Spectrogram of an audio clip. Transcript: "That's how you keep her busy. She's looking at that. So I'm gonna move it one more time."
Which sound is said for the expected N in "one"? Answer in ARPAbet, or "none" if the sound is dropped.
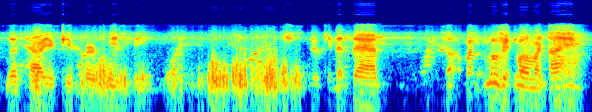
L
